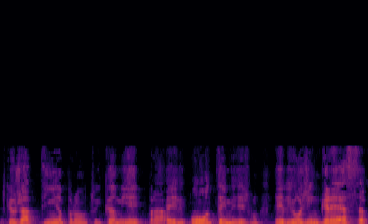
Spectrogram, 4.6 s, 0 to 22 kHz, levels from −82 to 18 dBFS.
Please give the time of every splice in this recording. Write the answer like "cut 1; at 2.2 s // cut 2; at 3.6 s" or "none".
cut 1; at 2.1 s // cut 2; at 3.3 s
